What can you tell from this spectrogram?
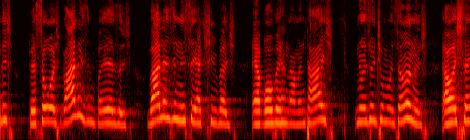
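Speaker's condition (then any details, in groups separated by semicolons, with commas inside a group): Cerebral palsy; birth brain injury; moderate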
